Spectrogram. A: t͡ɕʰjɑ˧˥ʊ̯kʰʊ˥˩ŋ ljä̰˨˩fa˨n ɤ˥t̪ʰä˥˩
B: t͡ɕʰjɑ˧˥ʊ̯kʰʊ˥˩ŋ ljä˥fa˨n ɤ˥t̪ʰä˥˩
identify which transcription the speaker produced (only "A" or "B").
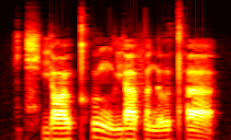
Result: B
